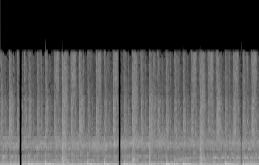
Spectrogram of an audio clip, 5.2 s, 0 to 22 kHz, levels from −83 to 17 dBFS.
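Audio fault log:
0.37–0.43 s, 2.36–2.41 s, 4.80–4.83 s, Bluetooth stall: the sound drops to dead silence three times, for about 55 ms, 51 ms and then a shorter 26 ms, before picking back up. These are likely wireless dropouts. Interference delays the packets, the headphones' buffer runs empty, and playback simply halts until the resent data shows up. That's why you get clean holes rather than crackle or distortion.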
